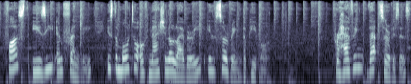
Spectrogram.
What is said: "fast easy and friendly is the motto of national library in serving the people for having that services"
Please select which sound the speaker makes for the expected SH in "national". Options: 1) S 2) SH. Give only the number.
2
